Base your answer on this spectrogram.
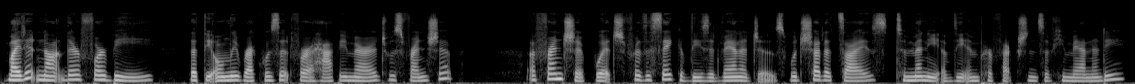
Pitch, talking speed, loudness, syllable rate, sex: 185 Hz, 180 wpm, -23 LUFS, 5.7 syllables/s, female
